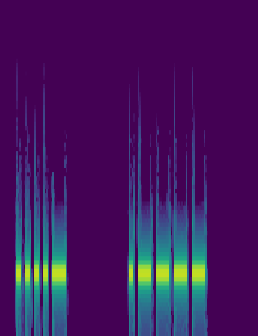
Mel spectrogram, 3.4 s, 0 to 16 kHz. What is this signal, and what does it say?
Morse code, heard as a keyed tone, about 20 wpm, spaced as for 8 wpm, 700 Hz. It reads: 41
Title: 126 Lesson 21d - Number 6 - Two Characters 20wpm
